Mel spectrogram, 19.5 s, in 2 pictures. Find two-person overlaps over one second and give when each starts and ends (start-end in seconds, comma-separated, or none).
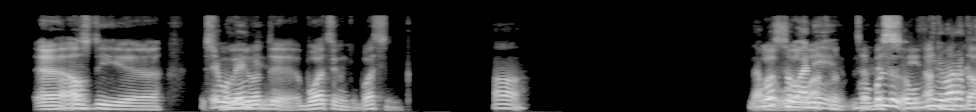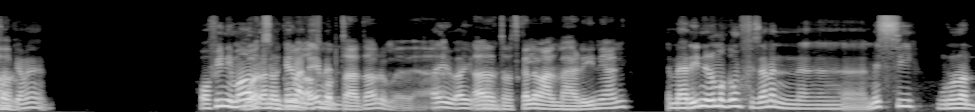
7.6-10.0, 12.2-13.4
